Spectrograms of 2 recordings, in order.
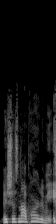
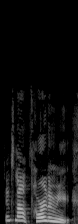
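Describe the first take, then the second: First: Said in the usual way. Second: High put-on silly voice, a playful repeat; mock high voice. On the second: Shown as a demonstration. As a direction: repeat it again in a high, goofy tone.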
